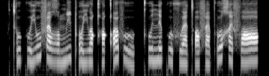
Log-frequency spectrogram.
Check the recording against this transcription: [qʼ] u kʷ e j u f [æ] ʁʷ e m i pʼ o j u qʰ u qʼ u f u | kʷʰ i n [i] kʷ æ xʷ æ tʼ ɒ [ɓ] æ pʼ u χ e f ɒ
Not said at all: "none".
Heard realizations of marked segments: tʼ, æ, e, f

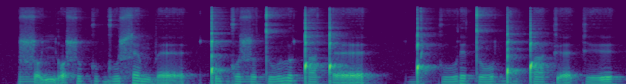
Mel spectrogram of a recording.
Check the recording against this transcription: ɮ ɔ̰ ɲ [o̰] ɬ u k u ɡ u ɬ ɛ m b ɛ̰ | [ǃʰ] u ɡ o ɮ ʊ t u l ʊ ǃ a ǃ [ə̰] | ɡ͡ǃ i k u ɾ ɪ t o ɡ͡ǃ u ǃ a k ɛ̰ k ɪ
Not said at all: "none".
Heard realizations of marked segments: ɔ̰, ǃ, ɛ̰

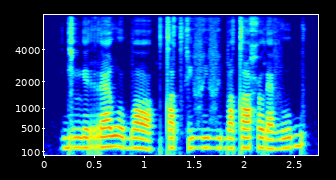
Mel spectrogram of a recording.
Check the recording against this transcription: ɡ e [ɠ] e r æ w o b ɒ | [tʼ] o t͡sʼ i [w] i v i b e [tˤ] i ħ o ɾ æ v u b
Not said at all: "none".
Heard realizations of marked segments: ŋ, tˤ, v, tˤ

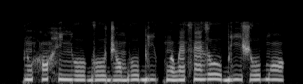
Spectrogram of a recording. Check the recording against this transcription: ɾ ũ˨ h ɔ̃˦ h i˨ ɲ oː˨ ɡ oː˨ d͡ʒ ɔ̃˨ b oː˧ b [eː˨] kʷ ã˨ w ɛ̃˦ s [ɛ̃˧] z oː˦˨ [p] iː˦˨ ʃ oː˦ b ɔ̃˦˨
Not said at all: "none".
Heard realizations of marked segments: iː˨, ɛ̃˦, b

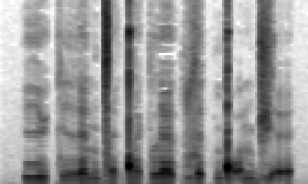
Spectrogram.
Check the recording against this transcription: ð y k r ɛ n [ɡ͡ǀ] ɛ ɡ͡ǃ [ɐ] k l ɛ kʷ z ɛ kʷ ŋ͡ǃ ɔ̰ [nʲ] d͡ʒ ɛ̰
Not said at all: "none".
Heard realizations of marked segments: ɡ͡ǀ, æ, n

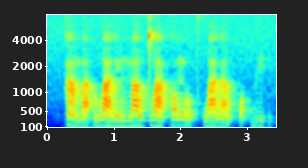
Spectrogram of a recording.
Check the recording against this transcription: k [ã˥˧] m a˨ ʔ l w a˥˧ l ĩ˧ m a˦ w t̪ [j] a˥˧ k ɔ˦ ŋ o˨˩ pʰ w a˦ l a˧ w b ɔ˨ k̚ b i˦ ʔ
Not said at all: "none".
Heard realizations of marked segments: ã˥˧, w

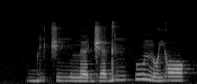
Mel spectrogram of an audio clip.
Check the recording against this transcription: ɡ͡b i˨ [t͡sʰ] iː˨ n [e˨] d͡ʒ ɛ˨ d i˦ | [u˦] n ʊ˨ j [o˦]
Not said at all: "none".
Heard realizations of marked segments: t͡ʃ, ɛ˨, u˦, ɔ˦

